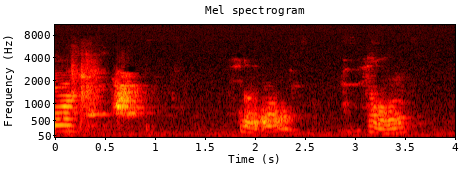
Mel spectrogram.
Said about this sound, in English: Oh, boy. I'm sorry. Everybody's happy for you. The dog is excited.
